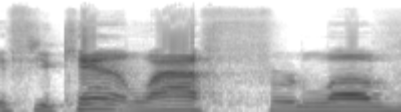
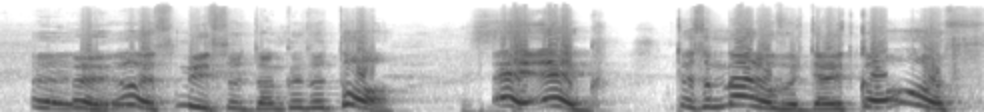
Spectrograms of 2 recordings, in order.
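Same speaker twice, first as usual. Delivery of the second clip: very loud, high, dopey knight bellow; 9 semitones higher, 9 dB louder than usual. Speaker shows how they imagine a character's voice: Sir Duncan the Tall voice. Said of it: "That's how I imagine Sir Duncan's voice".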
